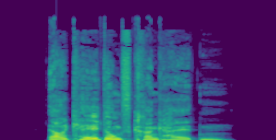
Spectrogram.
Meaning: plural of Erkältungskrankheit
- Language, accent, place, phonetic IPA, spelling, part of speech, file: German, Germany, Berlin, [ɛɐ̯ˈkɛltʊŋsˌkʁaŋkhaɪ̯tn̩], Erkältungskrankheiten, noun, De-Erkältungskrankheiten.ogg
